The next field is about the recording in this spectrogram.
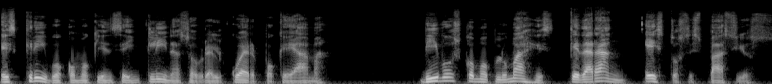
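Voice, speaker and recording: At a very slow pace, a man with a very deep, low pitch swings his pitch very widely, in a very clean recording with a silent background. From Venezuela. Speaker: poetry reader. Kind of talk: poetry reading.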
